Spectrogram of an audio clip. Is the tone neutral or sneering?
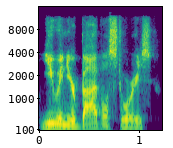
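neutral. It is said in a plain, neutral tone. It is a simple remark about the stories. "It's one thing for me to say"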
